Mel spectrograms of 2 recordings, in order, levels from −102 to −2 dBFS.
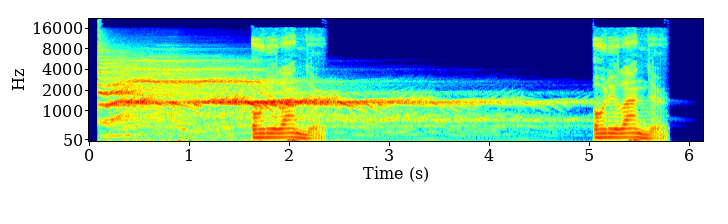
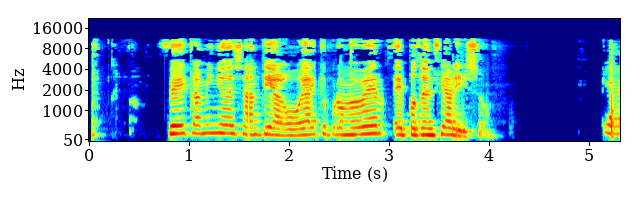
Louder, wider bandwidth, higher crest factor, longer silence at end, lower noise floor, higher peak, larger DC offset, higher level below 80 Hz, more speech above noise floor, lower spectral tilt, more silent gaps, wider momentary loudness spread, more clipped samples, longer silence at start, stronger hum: about the same, -17 LUFS vs -16 LUFS; first, 16.5 kHz vs 11.5 kHz; about the same, 18 dB vs 18 dB; first, 0.35 s vs 0 s; second, -40 dBFS vs -74 dBFS; about the same, 0 dBFS vs 0 dBFS; neither; first, -38 dBFS vs -56 dBFS; second, 24 dB vs 58 dB; first, -4.5 dB/octave vs -2.5 dB/octave; second, none vs 4.44-4.89 s; first, 21 LU vs 10 LU; neither; about the same, 0.1 s vs 0.05 s; neither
